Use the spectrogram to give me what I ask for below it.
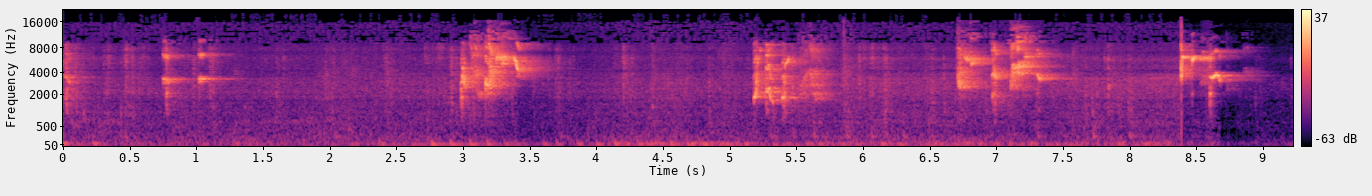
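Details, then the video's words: Lovebird kept as a pet, chirping: scattered faint ticks, then four harsh, screechy squawk bursts spaced about one and a half to two seconds apart, with a final sharp squeak. "LOVEBIRD SINGING & CHIRPING SOUNDS"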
